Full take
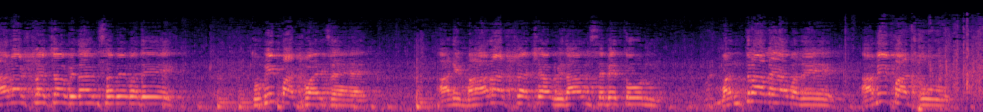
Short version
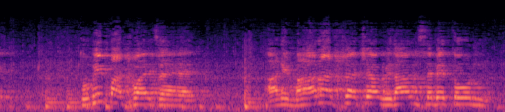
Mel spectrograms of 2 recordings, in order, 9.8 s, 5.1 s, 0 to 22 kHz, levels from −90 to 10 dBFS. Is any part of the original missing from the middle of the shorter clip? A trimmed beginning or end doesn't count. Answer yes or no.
no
